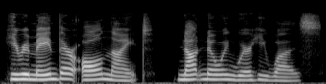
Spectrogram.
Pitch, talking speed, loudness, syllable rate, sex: 215 Hz, 185 wpm, -17 LUFS, 5.0 syllables/s, female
